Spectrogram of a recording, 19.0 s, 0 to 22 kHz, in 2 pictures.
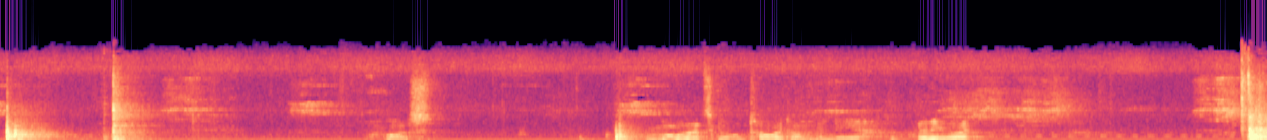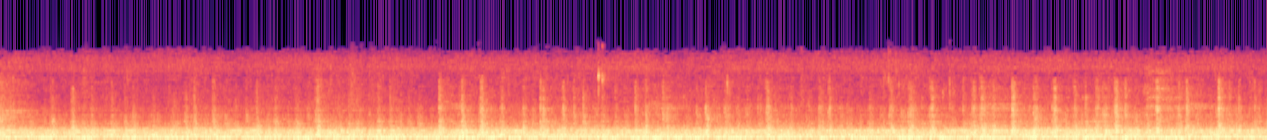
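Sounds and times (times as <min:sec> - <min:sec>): metal lathe running with gear whine: 0:09.4 - 0:19.0.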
